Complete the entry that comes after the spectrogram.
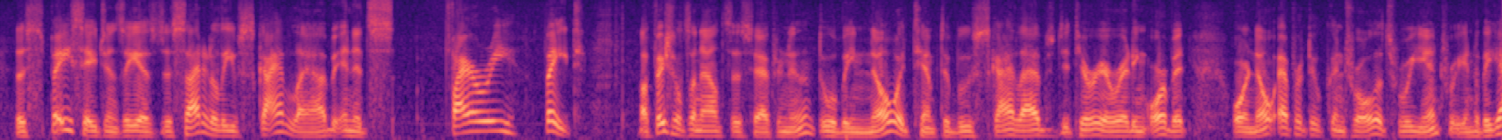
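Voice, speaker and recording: An American man working as a radio DJ, delivering music patter and news in a 1970s style. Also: on the low side. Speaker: radio DJ and newsreader.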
